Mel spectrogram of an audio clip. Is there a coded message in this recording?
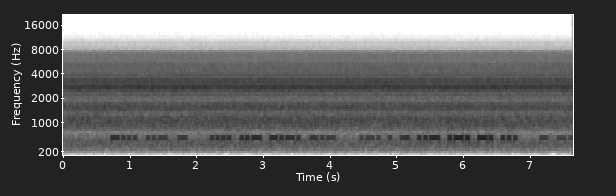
Yes: Morse code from 0.7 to 7.7 s, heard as a keyed tone, hand-sent with a straight key, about 28 wpm, 580 Hz, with heavy radio static and fading. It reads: BUT HUCK RETURNS …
